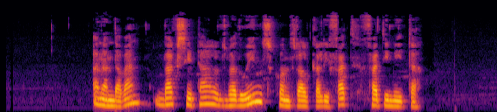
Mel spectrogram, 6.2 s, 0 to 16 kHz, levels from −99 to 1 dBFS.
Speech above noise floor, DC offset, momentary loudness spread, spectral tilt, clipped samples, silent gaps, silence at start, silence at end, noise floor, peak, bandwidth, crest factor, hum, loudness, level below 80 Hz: 49 dB; under 0.1%; 7 LU; -6 dB/octave; under 0.1%; none; 1.15 s; 0.95 s; -69 dBFS; -4 dBFS; 10.5 kHz; 18 dB; none; -21 LUFS; -70 dBFS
